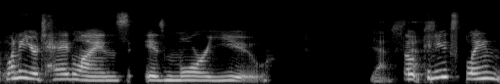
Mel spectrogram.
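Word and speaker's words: MOARU: love it it's always frantic always branded so more you i actually spell it m-o-a-r-u and that happened because of uh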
